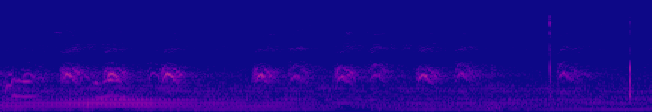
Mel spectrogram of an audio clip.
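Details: Wild common raven in Rome, Georgia, mimicking words and repeating hello: a series of about eleven short hoarse, harmonic notes in quick succession, then sharp clicks, over a steady droning airplane hum.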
